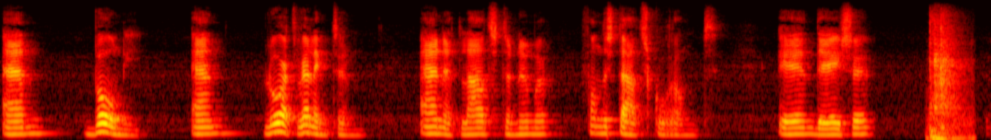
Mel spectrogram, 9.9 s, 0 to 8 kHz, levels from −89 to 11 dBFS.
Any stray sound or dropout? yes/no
yes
